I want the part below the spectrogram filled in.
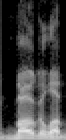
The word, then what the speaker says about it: Bogolub: It's like Bogolub, my last name. How do you spell it? Buy one, get one, L-U-B.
